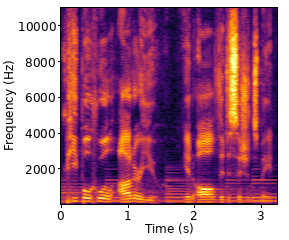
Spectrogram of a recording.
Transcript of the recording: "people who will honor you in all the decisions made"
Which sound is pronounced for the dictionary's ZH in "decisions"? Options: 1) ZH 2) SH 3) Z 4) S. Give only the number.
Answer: 1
